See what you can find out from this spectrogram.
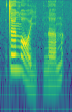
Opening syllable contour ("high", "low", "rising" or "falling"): high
